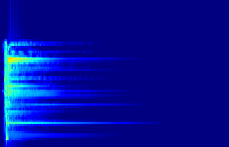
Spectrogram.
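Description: A single bright chime struck as the final note of a children's song, ringing out and fading away over about a second, then silence.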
